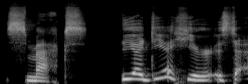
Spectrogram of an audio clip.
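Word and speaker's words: SMACSS: scalable and modular architecture for CSS pronounced smacks the idea here is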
